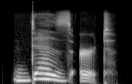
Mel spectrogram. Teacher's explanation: desert as a noun is pronounced desert. The stress is on the first syllable, desert, like the word des with ert at the end. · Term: stress on the first syllable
